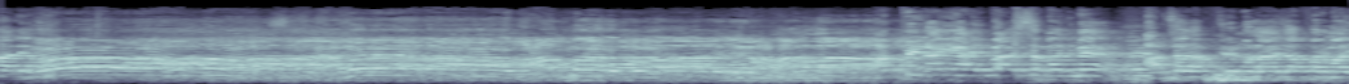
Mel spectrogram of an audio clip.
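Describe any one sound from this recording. A young man chants in a loud, sustained melodic voice through a microphone.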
